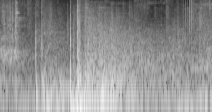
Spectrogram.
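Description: Turret gunfire rattles in the sci-fi shooter game Anthem, a close, loud fusillade of rapid shots with sharp bursts and booms over a steady roar of battle noise.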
